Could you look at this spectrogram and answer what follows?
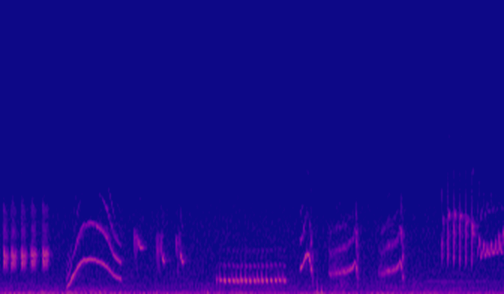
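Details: Asian pied starling in morning-evening condition, sung as a model for other cage birds: buzzy pulses, arching whistles, a flat rasping note, then chattering slurs and a rising buzz, with low hum behind.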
